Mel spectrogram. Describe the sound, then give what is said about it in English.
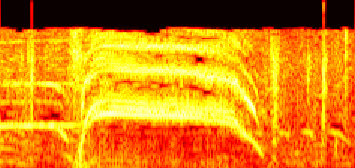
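A loud audience cheers as a clap offering to the Lord, with one voice letting out a long rising-and-falling whoop over the noise, and scattered claps breaking through toward the end. “Give the Lord another clap offering.”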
